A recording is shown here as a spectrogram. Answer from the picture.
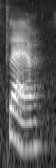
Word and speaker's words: Claire: In French, it would be pronounced Claire. In spoken French, you can hear I do that uvular R.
